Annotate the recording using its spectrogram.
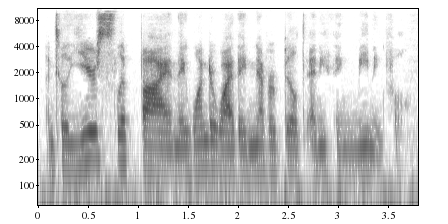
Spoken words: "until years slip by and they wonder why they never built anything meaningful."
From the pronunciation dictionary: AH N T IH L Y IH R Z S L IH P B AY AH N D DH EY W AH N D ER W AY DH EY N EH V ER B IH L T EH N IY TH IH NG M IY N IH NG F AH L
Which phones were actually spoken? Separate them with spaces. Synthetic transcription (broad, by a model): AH N T IH L Y IH R Z S L IH P B AY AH N DH EY W AH N D ER W AY DH EY N EH V ER B IH L T EH N IY TH IH NG M IY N IH NG F L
